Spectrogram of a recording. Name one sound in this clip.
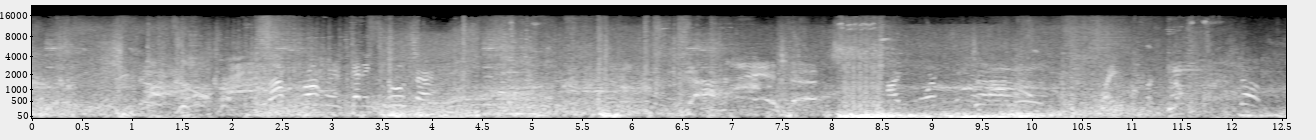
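Blades slash and thud into creatures in rapid, chaotic combat.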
